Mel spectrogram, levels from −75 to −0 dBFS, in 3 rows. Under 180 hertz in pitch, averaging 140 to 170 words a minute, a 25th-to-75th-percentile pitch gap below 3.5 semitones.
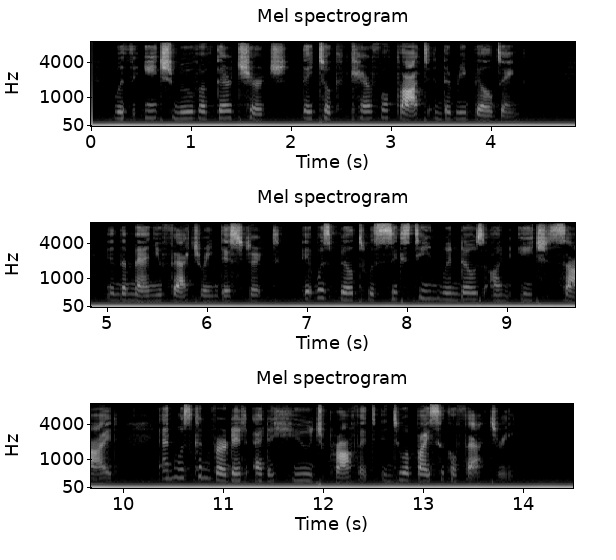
No: high, 200 Hz; average, 155 wpm; narrow, 2.6 semitones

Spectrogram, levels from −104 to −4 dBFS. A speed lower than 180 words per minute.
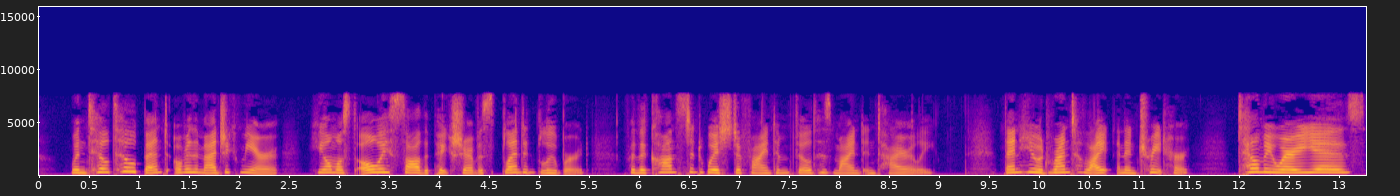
No: average, 195 wpm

